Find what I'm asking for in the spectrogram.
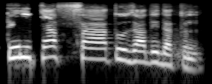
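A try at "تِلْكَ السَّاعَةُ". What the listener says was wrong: মাশাআল্লাহ ভাইজান আর তিলকা সাআতু হবে তিলকা সাআতু না তিলকাস কাফ দিয়ে সরাসরি সিনকে ধরবে তিলকাস সাআতু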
